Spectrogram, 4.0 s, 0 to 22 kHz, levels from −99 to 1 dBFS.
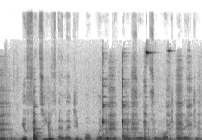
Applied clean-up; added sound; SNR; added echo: none; Domestic sounds, home sounds; -2 dB; none.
